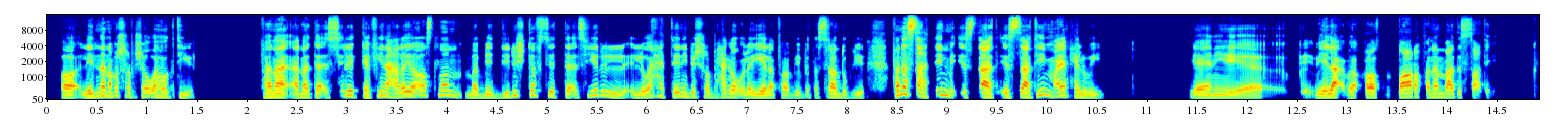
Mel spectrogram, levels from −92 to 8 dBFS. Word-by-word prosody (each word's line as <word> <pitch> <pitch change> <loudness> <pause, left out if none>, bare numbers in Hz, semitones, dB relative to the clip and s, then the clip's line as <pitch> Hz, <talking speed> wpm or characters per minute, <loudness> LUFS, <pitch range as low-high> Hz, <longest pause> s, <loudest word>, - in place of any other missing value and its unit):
آه، 125 -1 +4
لأن 145 +7 -1
أنا 170 -2 +4
باشرب 180 -2 -5
شاي 165 - -3
وقهوة 165 0 -1
كتير، - - -11 0.7
فأنا 140 -1 +3
أنا 130 - +1
تأثير 205 - -3
الكافيين 185 -2 -2
عليّا 180 +5 +2
أصلًا 215 -1 -3
ما 125 - -3
بيديّنيش 125 - -5
نفس 200 -2 -4
التأثير 205 +4 -5
ال 145 -9 -6
الواحد 130 +7 -3
تاني 170 +1 -4
بيشرب 165 0 -6
حاجة 145 0 -3
قليلة، 120 -4 -1
فبيبقى 110 0 -8
التأثير 120 +3 -2
عنده 130 -2 -2
كبير. 105 -2 -12 0.3
فأنا 280 - +6
الساعتين 230 -3 +5
الساع 150 -1 +6
الساعتين 210 +10 +4
معايا 195 0 +3
حلوين، 125 - -6 0.9
يعني 115 - 0
آآ - - -2 0.5
لأ 135 +3 +6 0.2
خلاص، 135 -1 +5 0.2
باعرف 150 -1 +5
أنام 145 +1 -2
بعد 130 -1 +2
الساعتين. - - -10
145 Hz, 165 wpm, -22 LUFS, 125-180 Hz, 0.9 s, فأنا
